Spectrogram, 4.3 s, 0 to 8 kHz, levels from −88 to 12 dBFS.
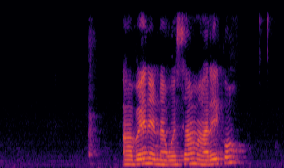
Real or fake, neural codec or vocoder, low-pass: fake; vocoder, 44.1 kHz, 128 mel bands, Pupu-Vocoder; 7.2 kHz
